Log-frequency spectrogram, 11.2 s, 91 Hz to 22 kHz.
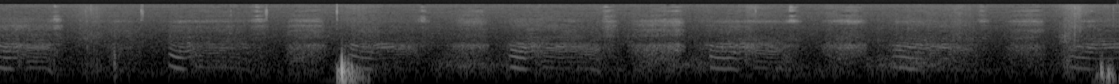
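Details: Snoring on day 28: regular rattling, fluttering snores on each breath, about 30 breaths a minute, with a couple of louder knocks; steady snoring during sleep.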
